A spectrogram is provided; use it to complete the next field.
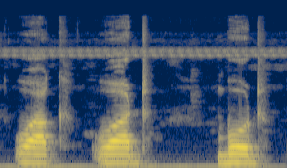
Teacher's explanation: When R is used before consonant, they don't pronounce here. British people don't pronounce R when it is used before consonant letter.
